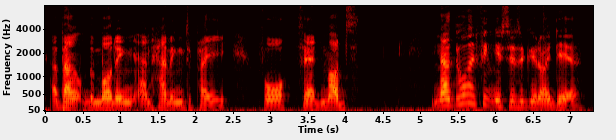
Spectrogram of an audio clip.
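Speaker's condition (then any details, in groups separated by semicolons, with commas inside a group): Cerebral palsy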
